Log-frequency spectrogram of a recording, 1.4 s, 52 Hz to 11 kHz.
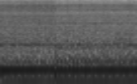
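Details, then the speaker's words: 1967 Ford Mustang after Holley 2300 two-barrel carburetor rebuild, cold on choke fast idle cam, about 1000 rpm read with timing light: steady, even low rumble, no misses or stumbles; normal fast idle, no leaks. "my timing light hooked up so i can read my rpms sitting at about a thousand i could probably pump that up a little bit but that that's a pretty good high aisle"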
